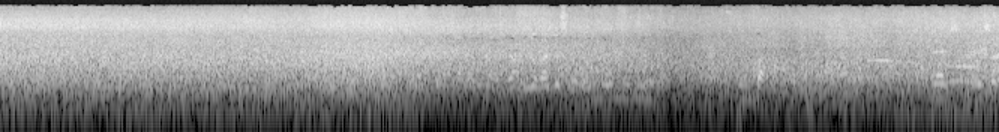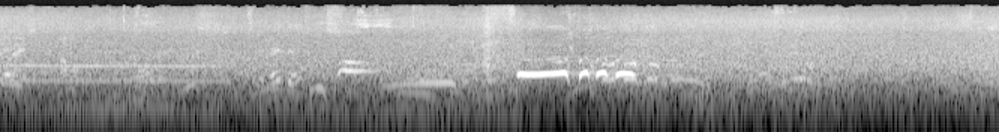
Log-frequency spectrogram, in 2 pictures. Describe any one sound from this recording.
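Large ocean waves crash and roar.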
